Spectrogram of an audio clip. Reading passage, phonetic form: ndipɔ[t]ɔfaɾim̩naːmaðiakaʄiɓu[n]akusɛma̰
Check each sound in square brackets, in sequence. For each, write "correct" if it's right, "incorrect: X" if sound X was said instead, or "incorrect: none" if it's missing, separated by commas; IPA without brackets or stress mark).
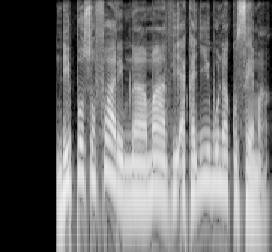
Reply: incorrect: s, correct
